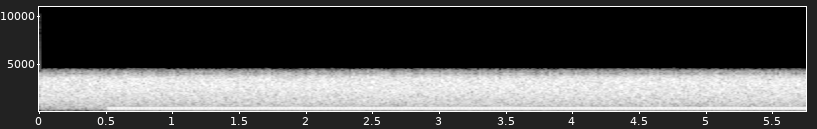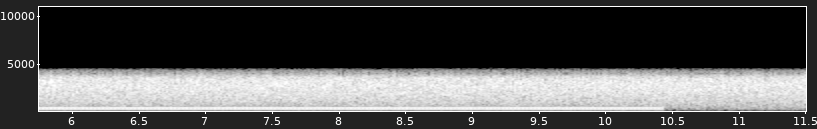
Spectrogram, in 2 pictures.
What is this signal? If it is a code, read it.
Telephone call progress tone (North American or UK plan), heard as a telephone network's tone, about 350, 450 Hz, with phone line noise. Dial tone.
